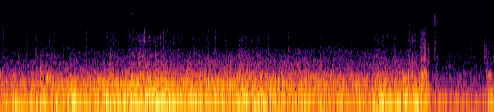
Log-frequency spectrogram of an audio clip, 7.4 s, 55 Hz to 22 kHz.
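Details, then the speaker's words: 2000 Ford Ranger 3.0L V6 after cleaning mass air flow sensor, throttle body and idle air control valve: steady low rumble, no hunting or surging, idle holding even; normal idle, high-idle problem fixed. "It's idling perfectly, like it's supposed to. Idling high at all."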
